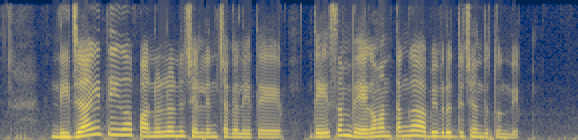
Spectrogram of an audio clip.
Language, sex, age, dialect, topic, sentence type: Telugu, female, 18-24, Utterandhra, banking, statement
